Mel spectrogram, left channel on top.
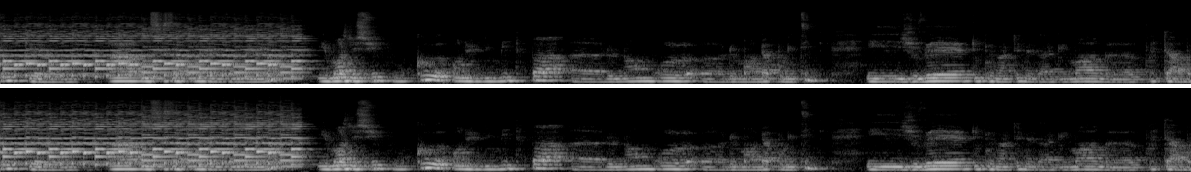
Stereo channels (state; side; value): normal; both; correlation 0.87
